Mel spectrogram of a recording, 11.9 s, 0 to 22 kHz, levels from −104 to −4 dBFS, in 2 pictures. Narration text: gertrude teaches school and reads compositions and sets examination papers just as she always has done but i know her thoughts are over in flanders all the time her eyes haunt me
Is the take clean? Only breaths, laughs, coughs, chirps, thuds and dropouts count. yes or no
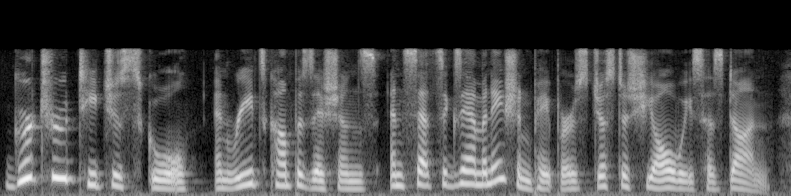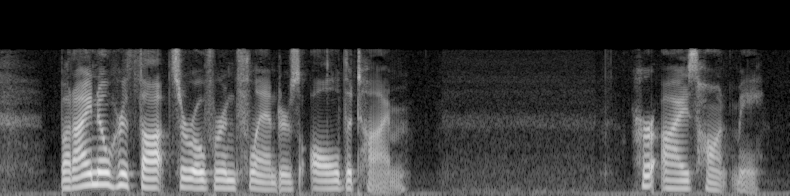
yes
